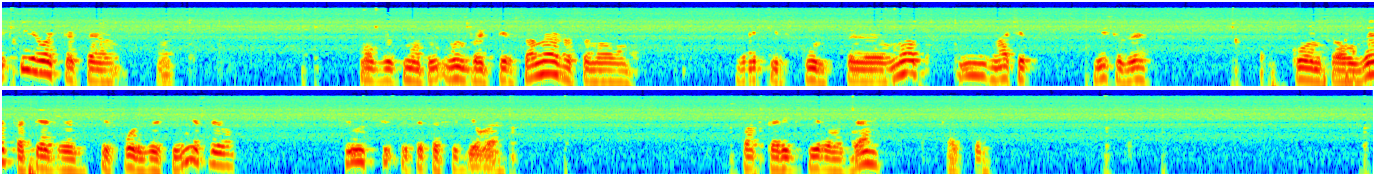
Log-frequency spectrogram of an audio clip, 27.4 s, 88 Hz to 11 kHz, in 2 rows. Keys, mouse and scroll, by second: 1.1 middle click, 3.0 click, 4.4 click, 7.5-9.0 drag, 9.1 middle click, 10.9-12.2 drag, 13.4 ctrl+z, 15.5 click, 17.4-18.7 drag, 19.4-20.9 drag, 21.4 middle click, 23.1-24.8 drag, 25.3-27.3 drag.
